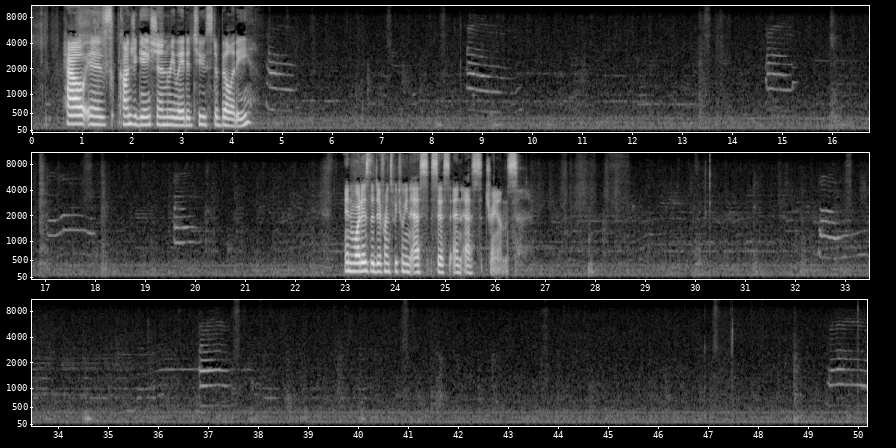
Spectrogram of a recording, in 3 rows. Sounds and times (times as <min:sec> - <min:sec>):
Meow: 0:04.6 - 0:05.4, 0:08.6 - 0:09.8, 0:14.6 - 0:15.4, 0:16.9 - 0:18.2, 0:19.5 - 0:20.3, 0:32.4 - 0:33.5, 0:36.1 - 0:37.7, 0:49.4 - 0:50.1.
